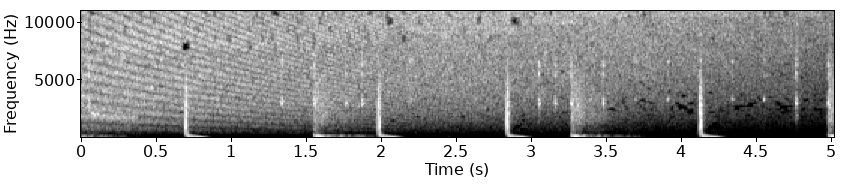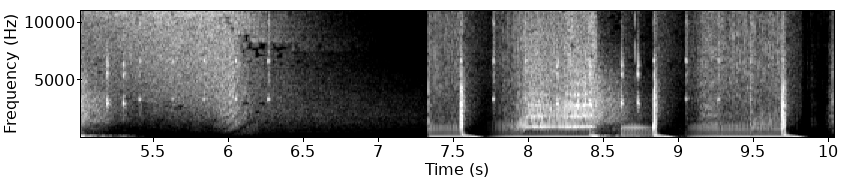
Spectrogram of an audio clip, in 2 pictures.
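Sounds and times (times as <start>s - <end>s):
electronic dance track: 0.0s - 10.0s
kick drum with falling pitch: 7.4s - 7.8s, 8.6s - 9.9s.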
